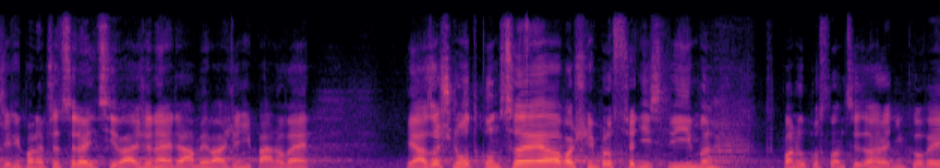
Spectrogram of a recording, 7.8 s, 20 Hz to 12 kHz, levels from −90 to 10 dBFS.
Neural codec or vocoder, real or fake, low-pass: codec, 44.1 kHz, 7.8 kbps, Pupu-Codec; fake; 10.8 kHz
